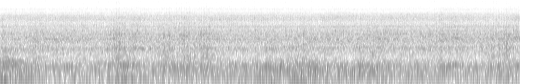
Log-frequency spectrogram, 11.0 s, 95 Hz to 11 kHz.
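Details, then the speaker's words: 2007 Toyota Corolla XLi, MAF sensor tested OK: uneven, shaky idle with a loose irregular beat and no rise in revs; engine still vibrating because the idle control valve is stuck and not compensating. "ये जो इसका idol control sensor है ना, गाड़ी को इधर जो है ना रेस हो जाना चाहिए था, गाड़ी रेस नहीं हो रही। इंजन के ऊपर करो, इंजन वाइब्रेट कर रहा है अभी भी।"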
